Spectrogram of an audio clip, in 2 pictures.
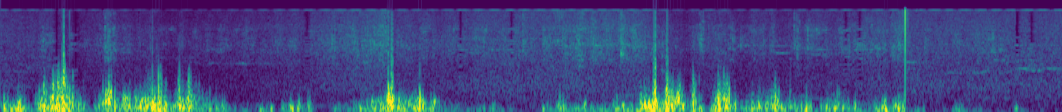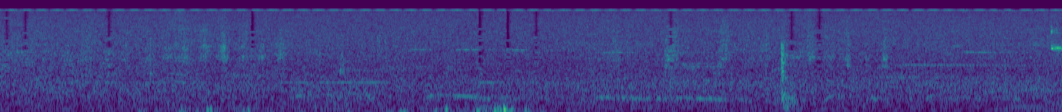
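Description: Low rumbling buffeting on the microphone in three loud clumps over the first four and a half seconds, then a quiet, steady outdoor background.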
